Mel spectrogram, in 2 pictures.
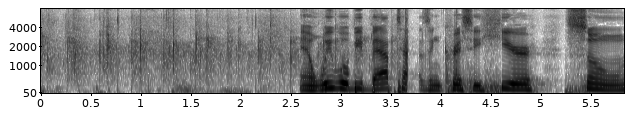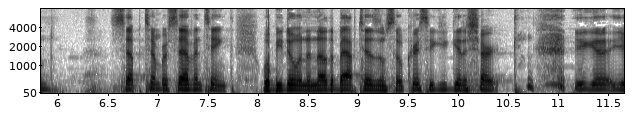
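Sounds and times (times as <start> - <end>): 
audience clapping together: 0.0 - 3.7
speech: 2.6 - 6.0, 6.6 - 11.6.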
